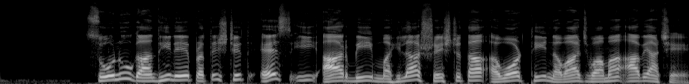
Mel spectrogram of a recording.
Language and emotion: Gujarati, neutral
